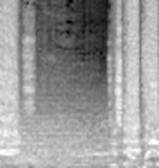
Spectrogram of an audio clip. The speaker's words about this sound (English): Don't get hit by a train. Fucking train. How many HP does a train have?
